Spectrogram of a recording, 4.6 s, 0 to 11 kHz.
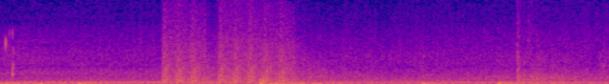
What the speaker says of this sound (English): Some fella very unwisely firing a MP40.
